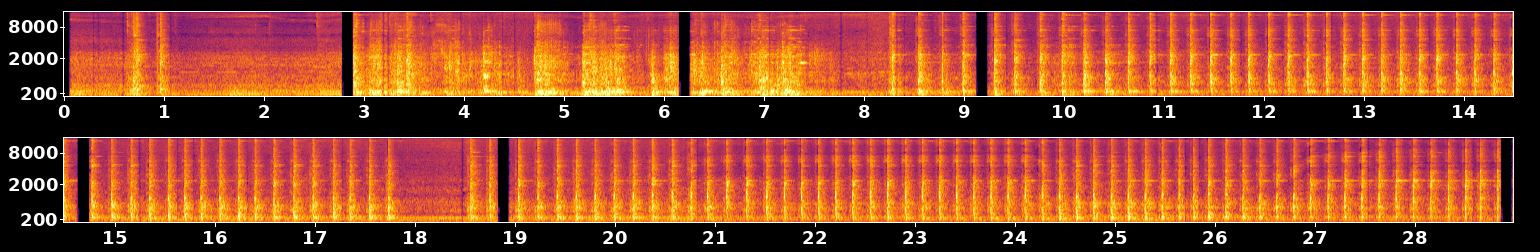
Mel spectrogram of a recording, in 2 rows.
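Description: Large excavator-mounted hydraulic breaker (CMB CM 550 TP) hammering, a steady run of rapid blows at about four to five a second after a few seconds of irregular clattering and crunching. The hammering stops briefly about two-thirds of the way through, then resumes.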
